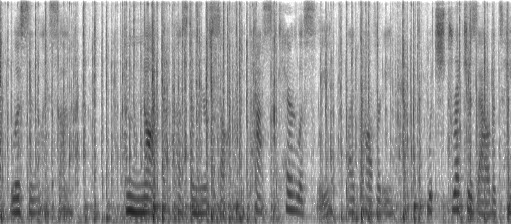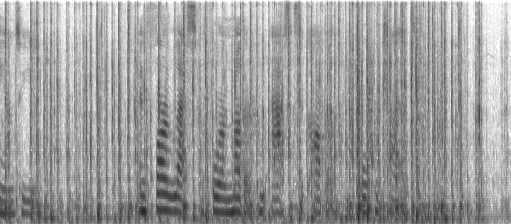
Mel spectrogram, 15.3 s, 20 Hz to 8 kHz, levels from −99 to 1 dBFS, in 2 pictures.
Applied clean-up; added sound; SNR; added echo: none; Computer keyboard; 1 dB; none.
